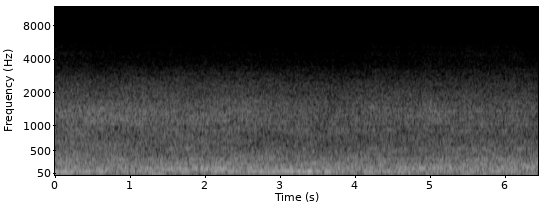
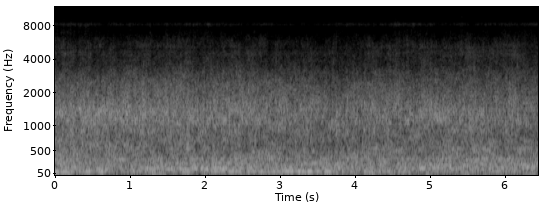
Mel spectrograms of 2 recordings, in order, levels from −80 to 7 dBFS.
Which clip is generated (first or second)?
second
